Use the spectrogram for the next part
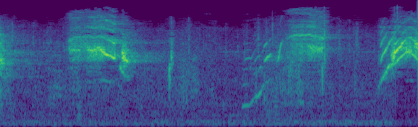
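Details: Young monkey begging for milk with thin, squealing cries that bend up and down in pitch. Three short wavering outbursts are separated by near silence.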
